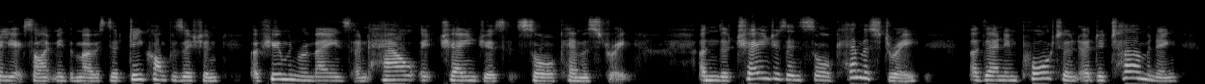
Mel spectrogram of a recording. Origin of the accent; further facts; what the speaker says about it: United Kingdom; I'm a Brit, a transplant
